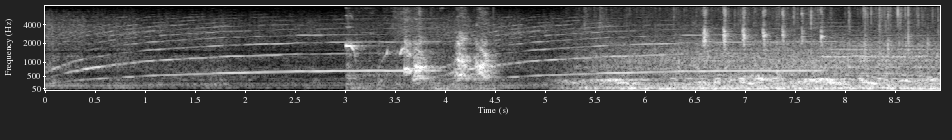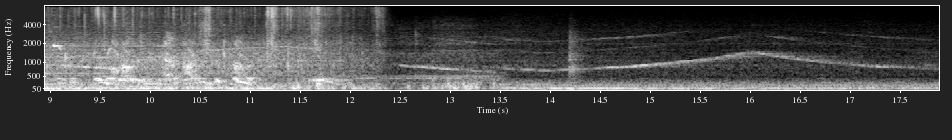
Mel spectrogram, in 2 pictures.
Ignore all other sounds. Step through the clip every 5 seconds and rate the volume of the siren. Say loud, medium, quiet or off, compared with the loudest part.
loud, loud, loud, medium.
